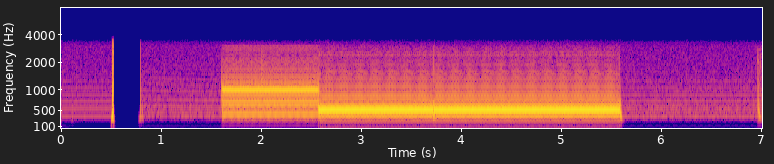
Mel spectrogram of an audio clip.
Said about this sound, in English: Guthrie Air, standby for tones.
